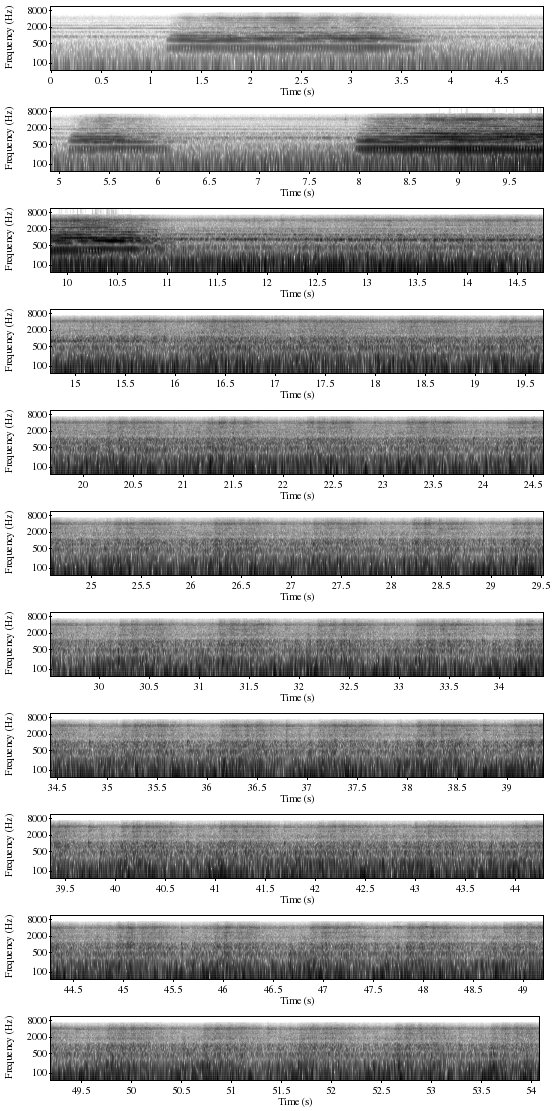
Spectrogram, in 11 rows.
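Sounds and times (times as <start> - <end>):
train rumbling past: 0.0 - 54.0
locomotive air horn blasts: 1.1 - 4.0, 5.0 - 6.5, 7.9 - 12.1
wheels clattering on rails: 12.2 - 54.0.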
